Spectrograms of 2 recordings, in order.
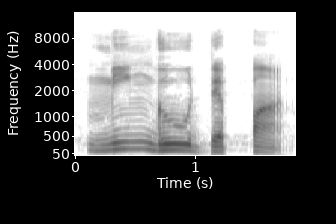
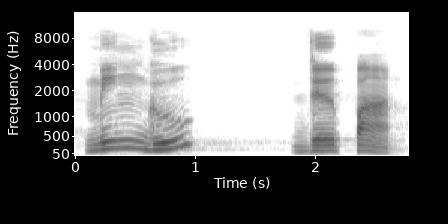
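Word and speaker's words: minggu depan: um next week is mingu Dean okay one more time Ming Ming okay the Nestle sound there mingu thean okay follow me and repeat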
